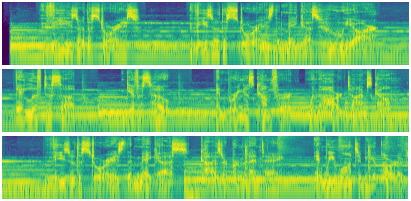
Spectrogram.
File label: Commercial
